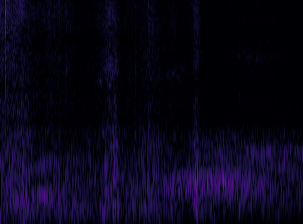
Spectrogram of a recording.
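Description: Quiet outdoor background with a few faint, soft knocks.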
